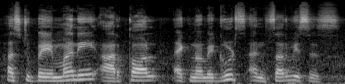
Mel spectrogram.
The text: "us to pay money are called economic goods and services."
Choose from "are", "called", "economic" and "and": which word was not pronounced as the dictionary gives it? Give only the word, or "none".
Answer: called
